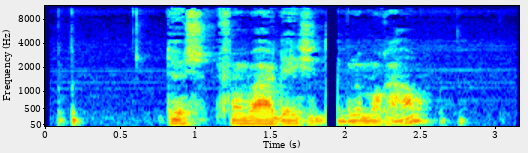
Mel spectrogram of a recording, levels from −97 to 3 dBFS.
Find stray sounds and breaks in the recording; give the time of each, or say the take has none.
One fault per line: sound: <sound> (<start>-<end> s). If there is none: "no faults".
sound: dropout (1.9-2.0 s)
